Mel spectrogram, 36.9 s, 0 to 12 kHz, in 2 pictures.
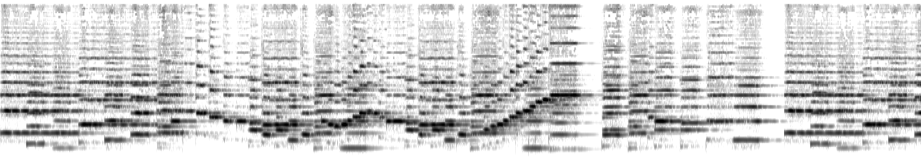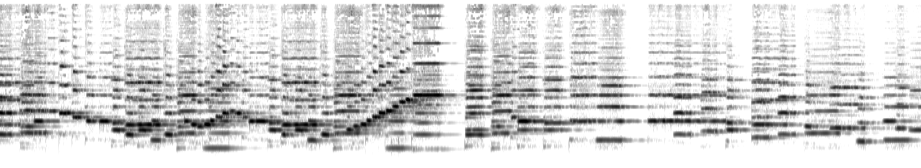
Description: mozart flute duet; k487 no6

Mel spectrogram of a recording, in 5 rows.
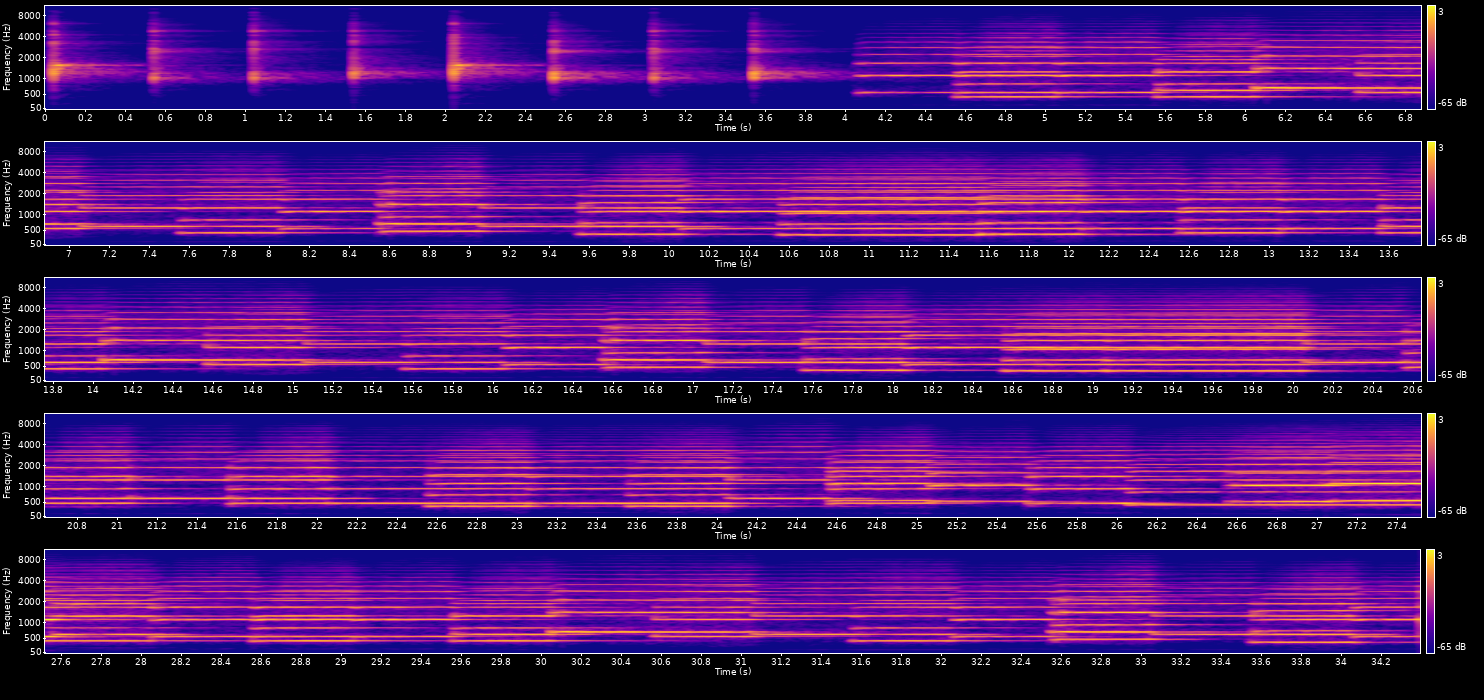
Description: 3TPT, Trumpet Trio

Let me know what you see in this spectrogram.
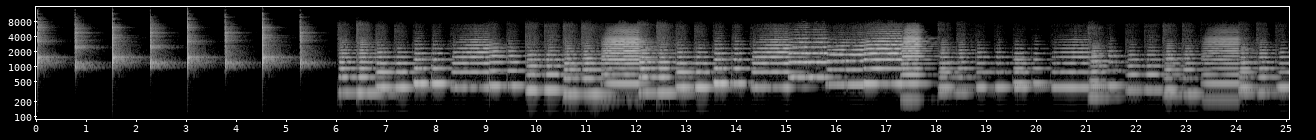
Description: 2 Trumpets Trombone

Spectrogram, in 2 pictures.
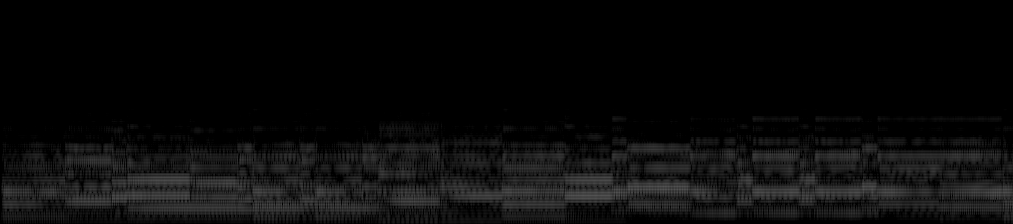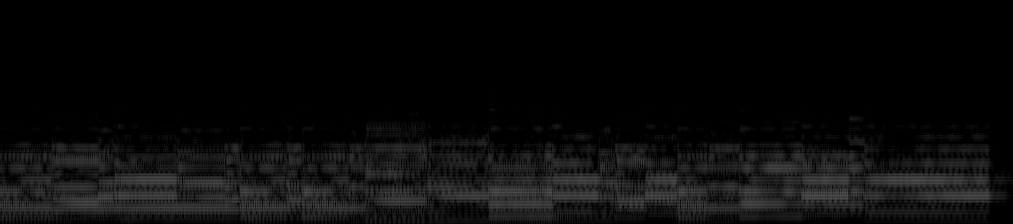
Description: Hail to the Chief, bassoon duet

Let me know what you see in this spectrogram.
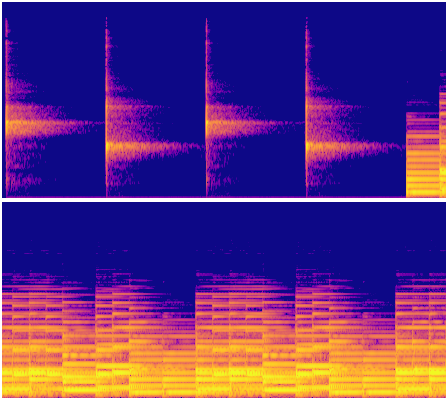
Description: lakme BN, Bassoon

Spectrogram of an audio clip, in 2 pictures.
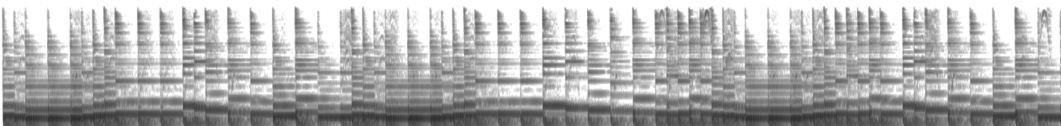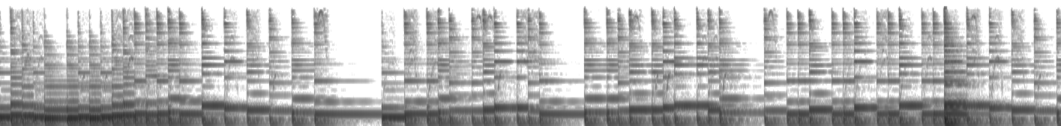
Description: ukulele

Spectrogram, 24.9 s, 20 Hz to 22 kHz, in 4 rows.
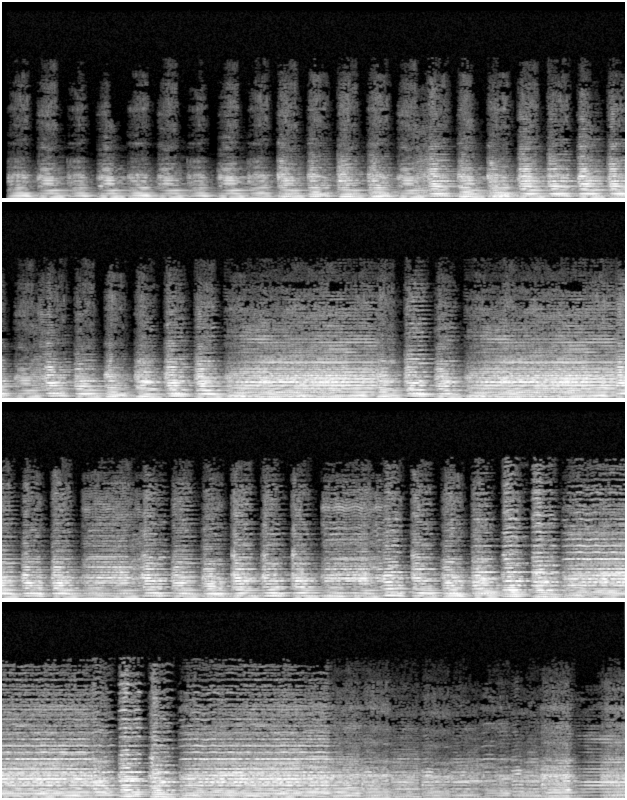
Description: flexible string ensemble 8 players

